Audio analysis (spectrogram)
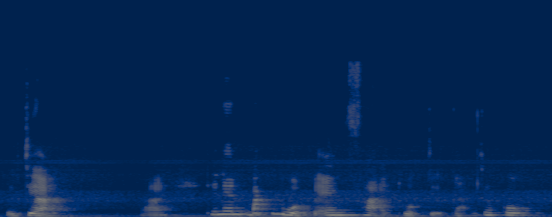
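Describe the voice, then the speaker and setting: A middle-aged woman teacher leading a children's phonics lesson, sounding out syllables slowly and often asking if the class has understood. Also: on the high side, sing-song, dull audio. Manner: repetitive, checks understanding with frequent "được chưa?".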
